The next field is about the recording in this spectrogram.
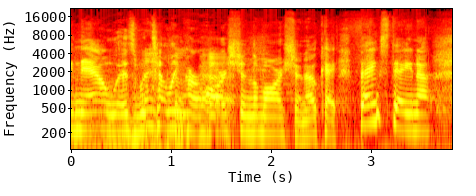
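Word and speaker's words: Arschin: It rhymes with Martian, right? I have to tell you, so that's what I've been telling everyone. I was teased when I was little, but Arshan the Martian is the best way to remember. The C is silent.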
